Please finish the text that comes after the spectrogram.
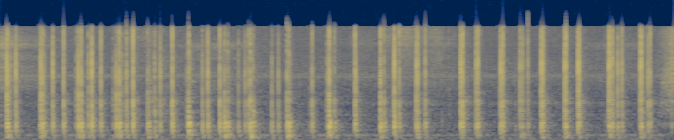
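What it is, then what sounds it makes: Hardcover book. Long nails tap rapidly on the front of a closed, thick hardcover paper book with a lime-green board cover. The result is a fast, uneven run of short, dry, crisp clicks with almost no ring, set over a faint noisy hiss.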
